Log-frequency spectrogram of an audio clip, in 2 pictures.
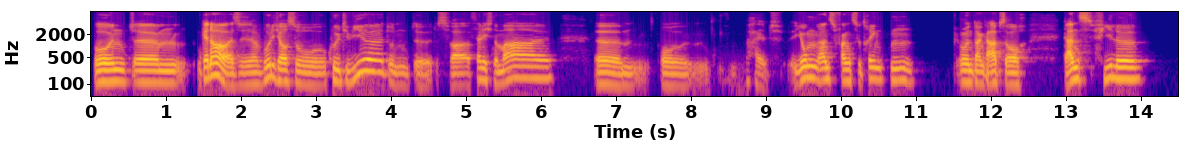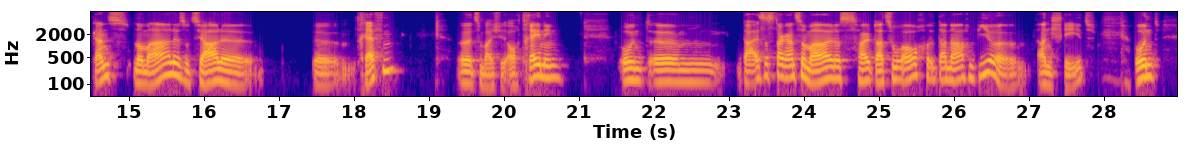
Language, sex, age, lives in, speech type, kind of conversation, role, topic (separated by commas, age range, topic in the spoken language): German, male, 25-29, Germany, conversation, advice, user, Wie kann ich meine persönliche Freiheit leben, ohne meine Kultur und Familie zu verletzen?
